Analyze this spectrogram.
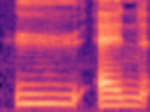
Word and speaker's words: une: Then the feminine article is here, and it's easier because if you have this U-N-E, then you pronounce it une.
